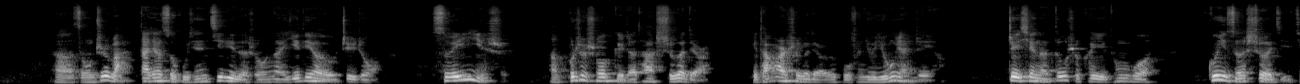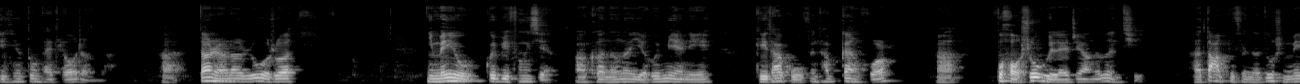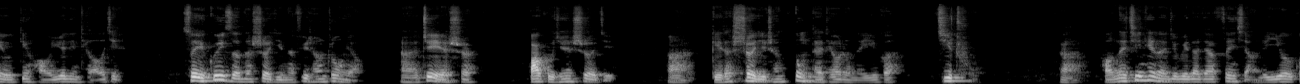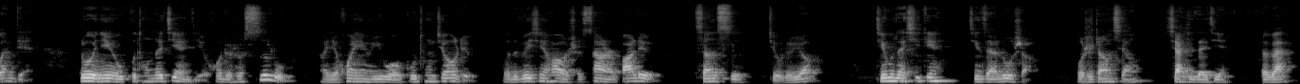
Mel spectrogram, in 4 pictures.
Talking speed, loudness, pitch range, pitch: 275 characters per minute, -23 LUFS, 120-150 Hz, 135 Hz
